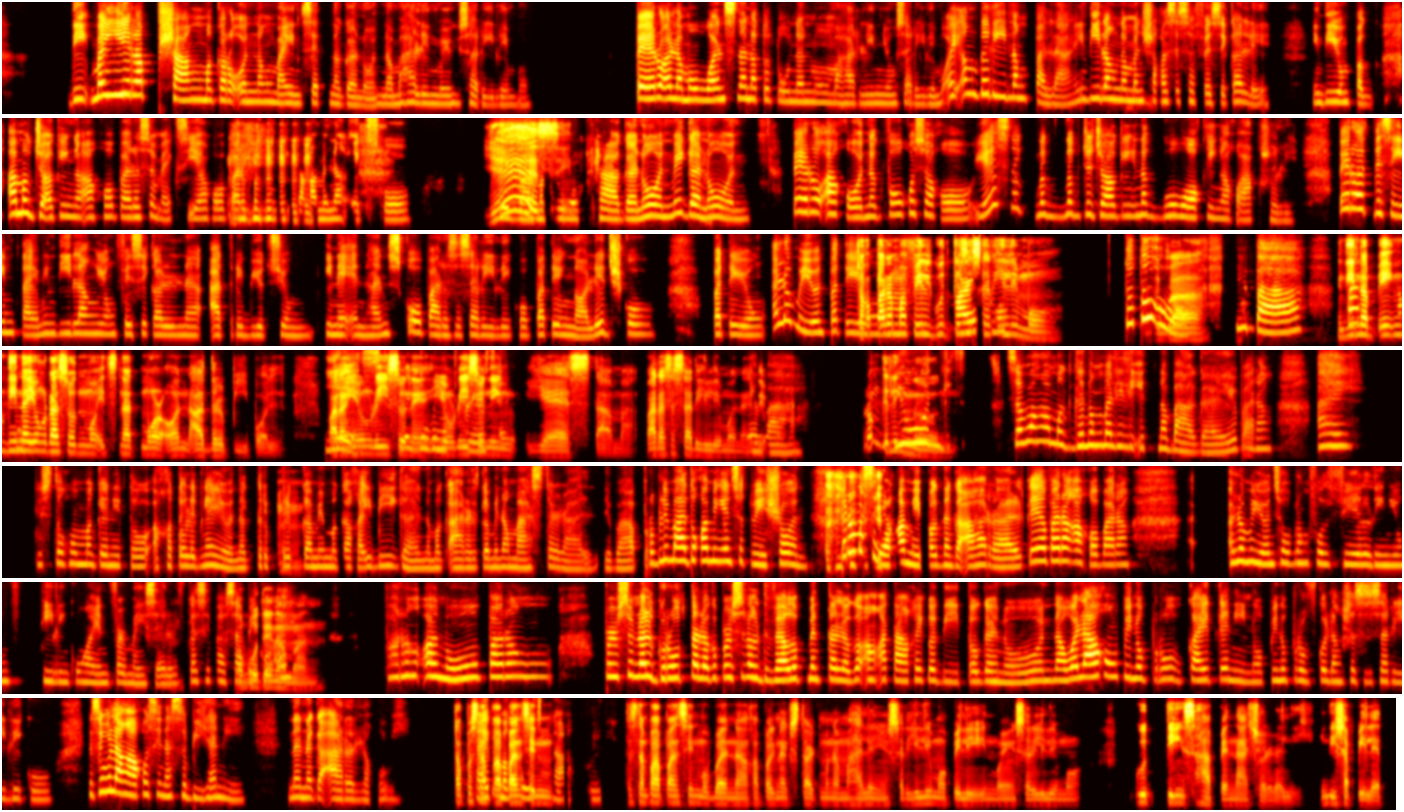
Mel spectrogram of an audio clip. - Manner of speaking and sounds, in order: laugh; tapping; other background noise; in English: "it's not more on other people"; in English: "You're doing it for yourself"; laugh; in English: "good things happen naturally"
- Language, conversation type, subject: Filipino, podcast, Ano ang pinakamalaking pagbabago na ginawa mo para sundin ang puso mo?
